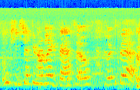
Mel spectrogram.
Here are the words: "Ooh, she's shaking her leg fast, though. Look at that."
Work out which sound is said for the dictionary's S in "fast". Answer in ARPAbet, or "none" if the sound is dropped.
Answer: none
